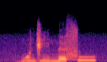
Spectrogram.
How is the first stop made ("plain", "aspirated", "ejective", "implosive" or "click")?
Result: plain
